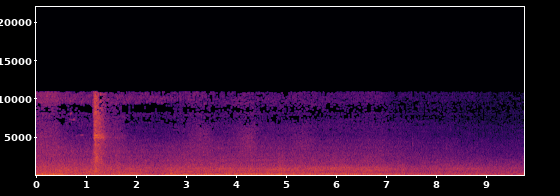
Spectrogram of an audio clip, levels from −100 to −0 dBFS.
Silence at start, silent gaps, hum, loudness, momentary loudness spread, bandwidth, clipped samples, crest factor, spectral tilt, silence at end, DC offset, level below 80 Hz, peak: 0 s; none; none; -41 LUFS; 10 LU; 11.5 kHz; under 0.1%; 22 dB; -4 dB/octave; 0 s; under 0.1%; -46 dBFS; -20 dBFS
